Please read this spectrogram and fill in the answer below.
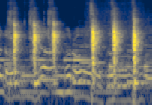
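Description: Chef's knife chopping an onion on a wooden cutting board, about four sharp strokes a second, over background music.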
